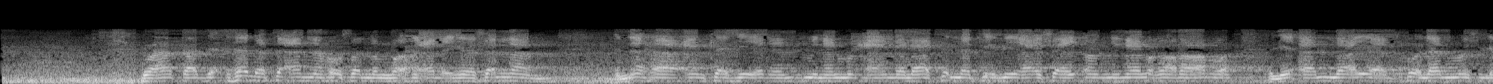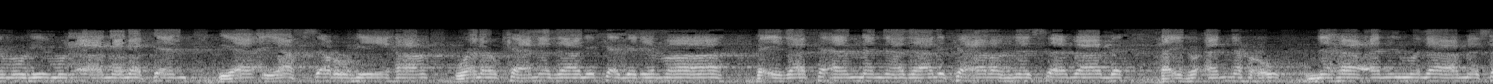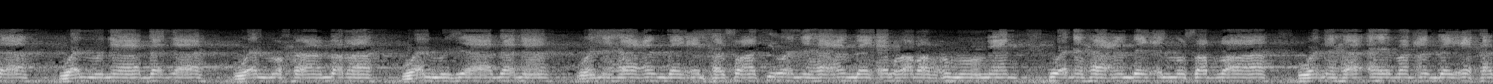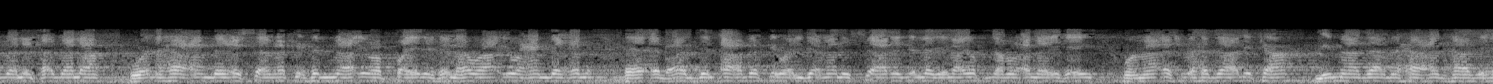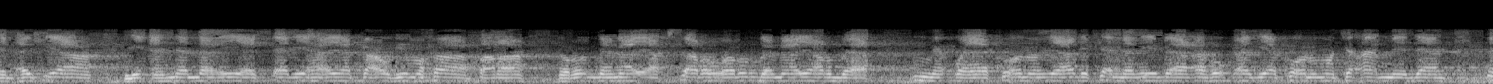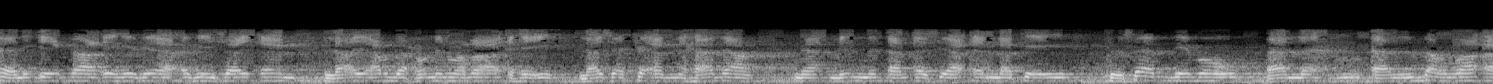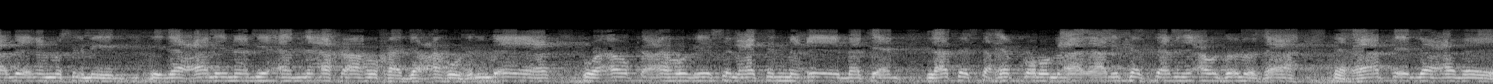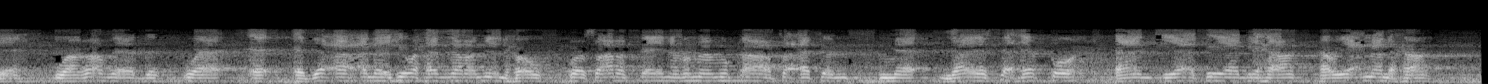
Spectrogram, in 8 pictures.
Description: المكتبة الصوتية  تسجيلات - محاضرات ودروس  محاضرة بعنوان المكسب الحلال والمكسب الحرام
